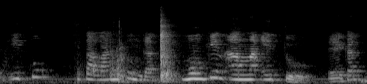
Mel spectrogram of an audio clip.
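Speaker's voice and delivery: ordinary talk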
